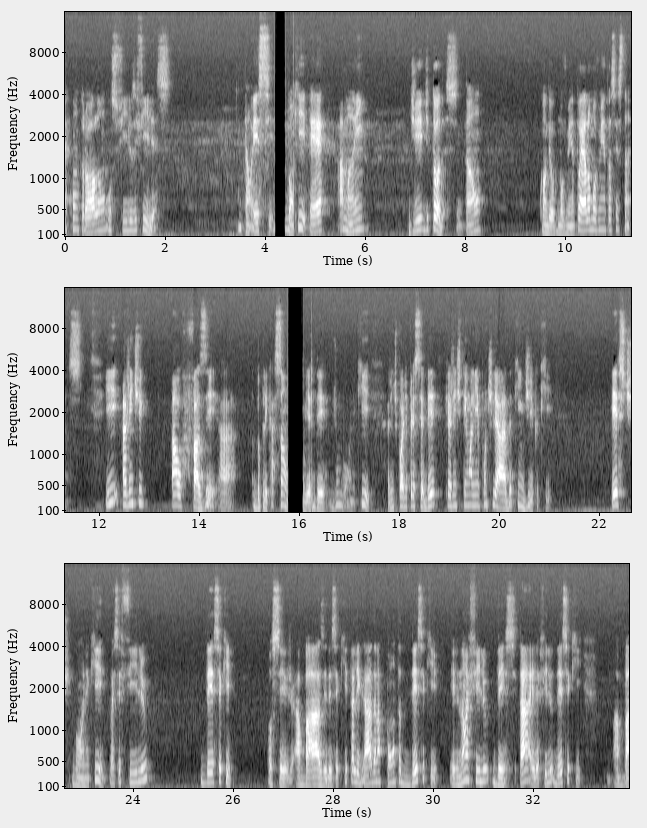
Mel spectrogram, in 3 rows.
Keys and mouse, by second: 2.3 ctrl+middle click, 2.5 ctrl+middle click, 3.5 click, 7.8 r, 12.8 ctrl+middle click, 14.4 Tab, 15.0 click, 18.1 ctrl+middle click, 21.0 click, 21.7 g, 29.6 click, 31.2 click, 32.5 click.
